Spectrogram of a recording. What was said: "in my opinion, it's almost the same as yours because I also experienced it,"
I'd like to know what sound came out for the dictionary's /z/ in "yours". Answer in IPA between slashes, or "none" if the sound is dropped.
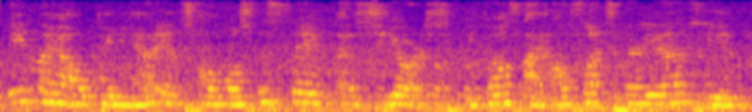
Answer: /s/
